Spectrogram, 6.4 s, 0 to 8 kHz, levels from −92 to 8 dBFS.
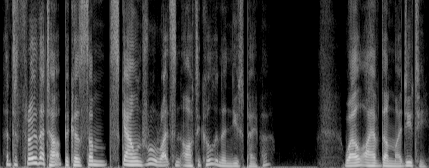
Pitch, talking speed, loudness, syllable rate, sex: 150 Hz, 175 wpm, -19 LUFS, 5.6 syllables/s, male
